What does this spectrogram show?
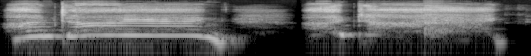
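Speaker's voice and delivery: high, strained cry of help breaking into a whisper; reenacted terrified scream. On the ceremony floor, reliving his death, a high panicked cry. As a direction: scream for help as if dying, then fade to a broken whisper. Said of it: "yelling at the top of my lungs, screaming".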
